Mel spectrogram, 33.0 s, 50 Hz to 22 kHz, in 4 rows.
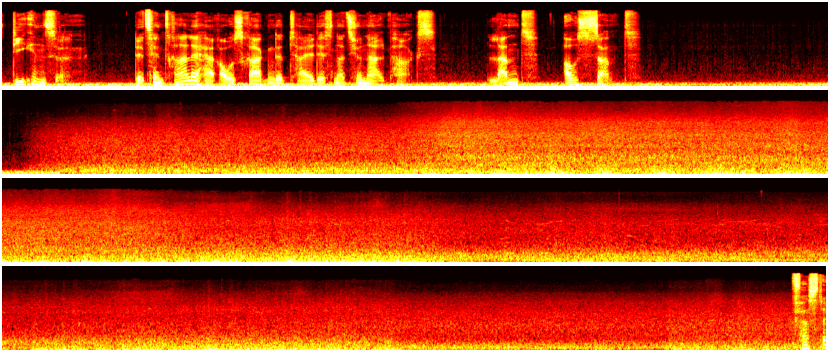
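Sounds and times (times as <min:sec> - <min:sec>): wind buffeting microphone: 0:00.0 - 0:33.0
surf breaking on beach: 0:08.6 - 0:20.9.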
